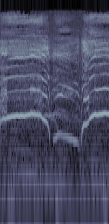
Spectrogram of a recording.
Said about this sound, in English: the lamentation rose out of him loud and sustained as the conch. Bush screamed.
